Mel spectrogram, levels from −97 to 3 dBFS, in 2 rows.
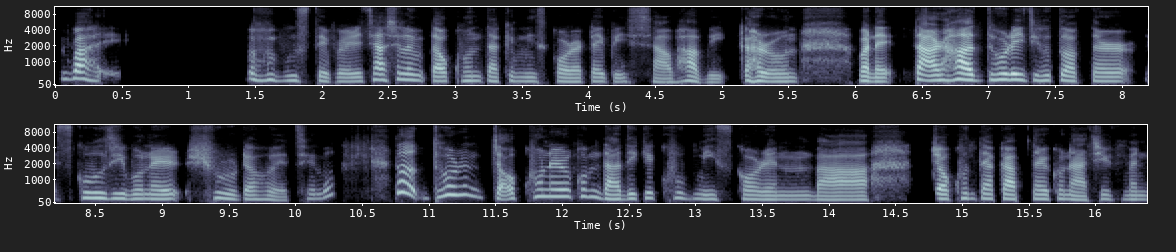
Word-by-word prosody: বাহ! 280 -1 +6 1.2
এ - - -1 0.2
বুঝতে 195 -2 -6
পেরেছি। 170 +4 -4
আসলে 240 +2 -1 0.2
তখন 185 +2 0
তাকে 175 +2 -4
miss 170 -2 -9
করাটাই 165 0 -2
বেশ 155 0 -10
স্বাভাবিক। 140 -1 -2 0.2
কারণ, 165 -3 +2 0.5
মানে 180 -4 +6 0.3
তার 210 +1 +11
হাত 245 -3 +12
ধরেই 240 -1 +6
যেহেতু 210 +1 -4
আপনার 180 0 -2 0.4
school 230 -1 -1
জীবনের 190 -2 -1 0.2
শুরুটা 185 -6 -4
হয়েছিল। 165 +6 -11 0.5
তো 470 - +4 0.2
ধরুন 360 +4 0 0.2
যখন 275 +7 -3
এরকম 285 0 -1
দাদীকে 195 +4 -1
খুব 225 -1 -9
miss 180 -1 -9
করেন 165 -2 -3 0.3
বা 155 -1 -1 0.8
যখন 200 +2 +1
তাকে 195 0 -1
আপনার 185 +1 -4
কোন 185 -1 -6
achievement 170 0 -9
185 Hz, 130 wpm, -24 LUFS, 170-215 Hz, 1.2 s, হাত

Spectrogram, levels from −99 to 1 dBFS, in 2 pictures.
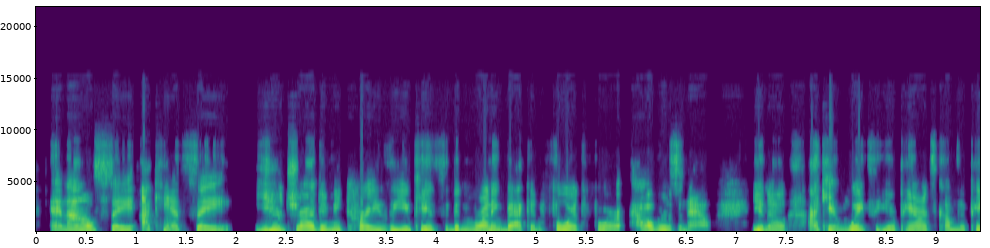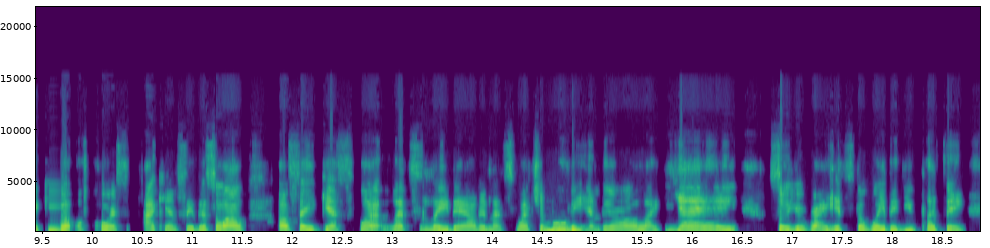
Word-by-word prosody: and 170 +2 +1
I'll 230 +2 +4
say, 160 -6 0
I - - +3
can't 230 - -4
say, 140 0 0 0.2
"You're 245 - +3
driving 155 -3 +2
me 150 -2 -1
crazy. 165 -4 0
You 190 +3 +2
kids 185 -6 0
have 165 - -6
been 160 -1 0
running 175 +1 +2
back 175 +1 +1
and 150 -3 -6
forth 185 -1 +3 0.2
for 165 0 -1 0.2
hours 150 -4 +1
now," 140 -1 -2 0.4
you 175 -1 +3
know, 155 -1 -3 0.2
"I 170 - +2
can't 180 -4 -1
wait 180 +4 +3
till - - -7
your 155 0 -1
parents 185 -1 -1
come 155 -2 -4
to 145 - -6
pick 175 +1 -2
you 150 +2 +2
up." 165 - +4
Of - - -8
course, 180 -6 0 0.2
I 155 - +3
can't 150 -4 -4
say 155 -1 -1
this, 210 +4 -1
so 255 - +2
I'll 215 -3 +3 0.3
I'll 225 0 +4
say, 215 -3 +2
"Guess 210 +5 -1
what, 290 -2 +1
let's 210 0 -2
lay 170 +1 +1
down 165 +2 0
and 195 - -1
let's 180 +2 -6
watch 210 +1 -2
a 230 - +1
movie," 265 - +3
and 170 +2 -5
they're 185 -1 -2
all, 165 -2 0
like, 145 -2 -2
"Yay!" 250 - +2 0.3
So 215 - +1
you're 195 -3 +1
right, 225 +6 +1
it's 205 0 -1
the 195 - +2
way 185 +1 +4
that 165 -3 -1
you 160 -1 0
put 310 - -1
things. - - -1
175 Hz, 220 wpm, -22 LUFS, 160-205 Hz, 0.4 s, I'll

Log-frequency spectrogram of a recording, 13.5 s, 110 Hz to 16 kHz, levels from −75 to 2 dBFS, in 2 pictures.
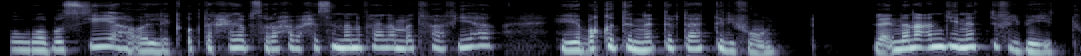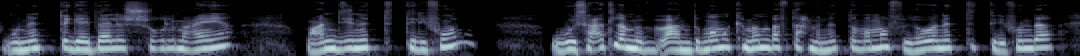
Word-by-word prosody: هو 195 -1 -2
بصي 200 +7 -1
هاقول 210 -7 -2
لِك، 170 0 -9
أكتر 225 - -5
حاجة 235 +1 -2
بصراحة 225 0 -4
باحس 230 +3 -4
إن 235 - +5
أنا 235 0 +4
فعلًا 235 -1 -2
بادفع 225 +1 -5
فيها 260 +5 -3 0.4
هي 195 -5 +2
باقة 215 +6 0
النت 205 +1 +1
بتاع 220 -1 -2
التليفون؛ 180 - -4 0.6
لأن 205 - +1
أنا 235 +3 +6
عندي 260 +1 +4
نت 255 +2 +2
في 245 - -8
البيت 170 -3 -3
ونت 225 +4 0
جايباه 210 0 +3
للشغل 225 0 -2
معايا 225 +7 +1 0.4
وعندي 215 +5 +3
نت 235 +1 +2
التليفون 255 - -2 0.5
وساعات 205 - +1
لمّا 240 -5 +6
بابقى 195 0 +1
عند 195 +1 +1
ماما 225 +4 +3
كمان 240 -1 +3
بافتح 240 -1 -3
من 205 - +2
نت 215 +3 -3
ماما 225 +4 +2
فاللي 190 -7 -4
هو 220 - +3
نت 230 +1 0
التليفون 225 -2 -1
ده 240 +1 0
225 Hz, 205 wpm, -23 LUFS, 200-240 Hz, 0.6 s, أنا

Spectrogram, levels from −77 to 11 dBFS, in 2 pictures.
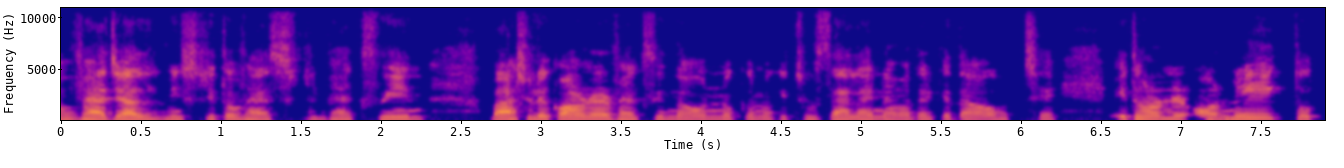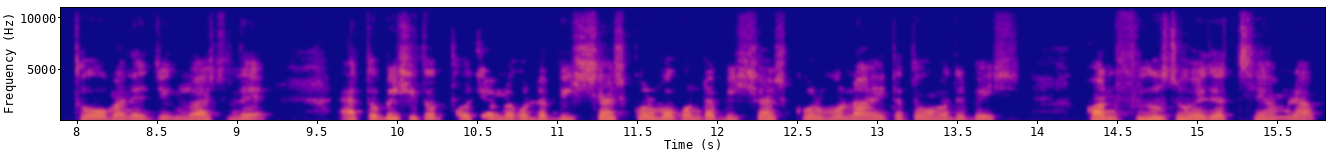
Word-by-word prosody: ভেজাল 225 +1 +8 0.2
মিশ্রিত 220 0 -6
ভ্যাস 195 -1 -1 0.4
ভ্যাকসিন 205 -1 -2 0.5
বা 215 - +8
আসলে 230 +1 0
করোনার 210 -1 +7
ভ্যাকসিন 205 +1 -4
বা 190 - -1
অন্য 200 +1 -7
কোনো 200 -1 -7
কিছু, 205 +1 -12
স্যালাইন 200 -1 +1
আমাদেরকে 200 +1 -6
দেওয়া 195 0 +1
হচ্ছে। 215 +2 -11 0.5
এ - - +3
ধরনের 265 +1 +3 0.2
অনেক 280 +7 +2 0.2
তথ্য 220 +2 -6 0.2
মানে 205 -1 0
যেগুলো 210 +2 -5
আসলে 220 -1 -4 0.6
এত 225 - -16
বেশি 290 +2 +2
তথ্য 305 0 -4 0.2
যে - - -1
আমরা 230 0 -1
কোনটা 240 0 -1
বিশ্বাস 280 +5 +1
করব, 295 -1 +1
কোনটা 245 -1 0
বিশ্বাস 255 +4 -1
করব 270 0 -2
না, 225 - +5
এটা 230 - -7
তো - - -5
আমাদের 215 -1 -5
বেশ 225 +1 -4 0.6
কনফিউজড 240 +2 +2
হয়ে 195 -1 +1
যাচ্ছি 190 +2 -3
আমরা। 190 +3 -2
220 Hz, 165 wpm, -24 LUFS, 205-245 Hz, 0.6 s, ভেজাল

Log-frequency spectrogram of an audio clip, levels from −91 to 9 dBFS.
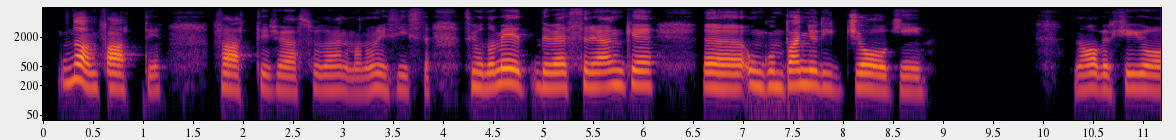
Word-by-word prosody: No, 250 +2 +6
infatti. 180 -3 0 0.5
Fatti, 175 -1 -1
cioè 170 +1 -6
assolutamen 165 +1 -6
ma 145 0 -9
non 160 +4 -5
esiste. 165 -2 -11 0.3
Secondo 185 -1 -3
me 215 -1 +5
deve 190 -2 -1
essere 190 +1 -1
anche, 205 +1 +1 0.5
ehm, 180 -2 +3
un 200 -2 -2
compagno 205 +2 +1
di 185 -3 -11
giochi. 160 -4 0 1.5
No, 175 +2 0
perché 170 +1 -5
io 180 0 -1
185 Hz, 115 wpm, -23 LUFS, 170-200 Hz, 1.5 s, No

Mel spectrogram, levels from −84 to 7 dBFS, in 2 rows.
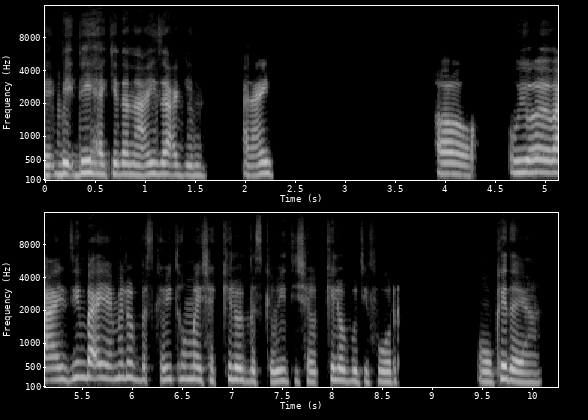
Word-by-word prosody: بإيديها 225 +1 +4
كده، 220 +1 0
أنا 210 -1 0
عايزة 220 +2 +2
اعجن، 200 -2 -2 0.4
أنا 190 - -4
عاي 225 +1 +2 1.6
آه 215 -3 +2 0.4
ويو 245 0 +3 0.2
وعايزين 245 +4 +1
بقى 285 -2 +4
يعملوا 280 +2 -2
البسكويت، 245 +1 -6
هُم 255 0 -1
يشكّلوا 240 +1 0
البسكويت، 215 -1 -3
يشكّلوا 205 +3 -2
البُتيفور، 205 0 -3 0.8
وكده 220 +4 +3
يعني. 195 -1 -2
220 Hz, 115 wpm, -22 LUFS, 205-245 Hz, 1.6 s, بإيديها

